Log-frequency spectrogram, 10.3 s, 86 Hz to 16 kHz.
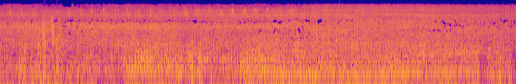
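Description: Sikorsky UH-60 Black Hawk military helicopter passing low overhead, its rotor and engines loud and steady. It grows louder a few seconds in and eases slightly near the end.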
